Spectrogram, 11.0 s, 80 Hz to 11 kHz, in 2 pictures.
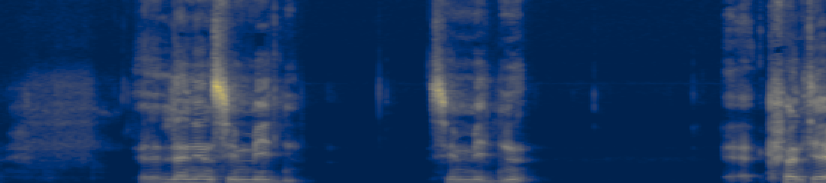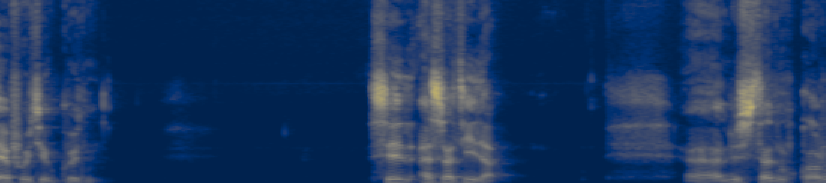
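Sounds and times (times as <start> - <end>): man's voice: 0.9 - 2.0, 2.9 - 3.6, 4.8 - 6.2, 8.0 - 8.9, 10.0 - 11.0.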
